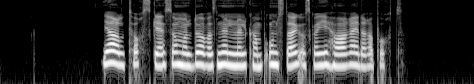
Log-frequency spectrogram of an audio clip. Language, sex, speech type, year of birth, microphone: Norwegian, female, read, 1988, Sennheiser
